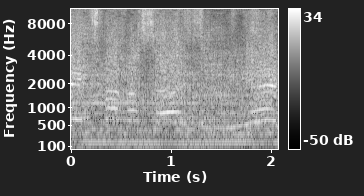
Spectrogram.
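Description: Live pop-rock ballad: upright piano accompaniment under a held, wordless vocal line that dips and rises near the end.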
